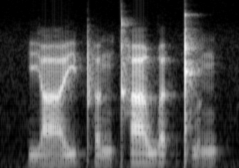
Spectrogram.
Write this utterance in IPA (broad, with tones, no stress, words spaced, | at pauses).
jaː˨˥jpʰɐ˨ŋ kʰaː˥wɐ˨˥t̚kʷʰɐ˧ŋ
